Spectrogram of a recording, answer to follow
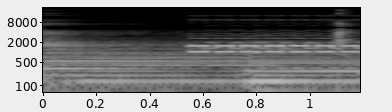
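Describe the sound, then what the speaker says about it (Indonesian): A telephone rings in a room with a steady electronic ringtone of high, sustained tones, close and alone with no voices. "Ada suara telepon berbunyi di kamar itu."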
